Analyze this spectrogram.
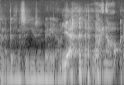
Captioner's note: laughing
